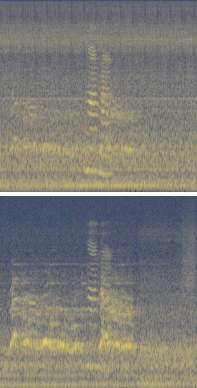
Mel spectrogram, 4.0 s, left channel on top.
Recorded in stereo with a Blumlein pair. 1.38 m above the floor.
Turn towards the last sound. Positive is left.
turn(degrees=20)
